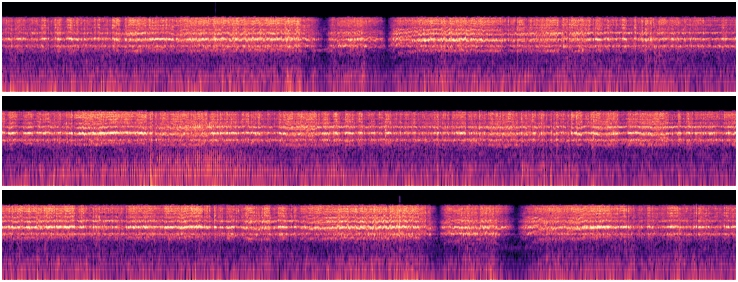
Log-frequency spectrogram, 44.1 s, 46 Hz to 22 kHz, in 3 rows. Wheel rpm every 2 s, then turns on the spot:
240, 230, 200, 90, 170, 210, 230, 240, 220, 220, 230, 230, 220, 230, 230, 230, 230, 220, 190, 130, 190, 230.
none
